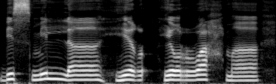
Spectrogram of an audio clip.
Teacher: اب را کو موٹا پڑھیں گے کیونکہ را پہ زبر ہے اور شد والا حرف دو بار پڑھا جاتا ہے، تو ہم را کو دو بار پڑھیں گے۔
